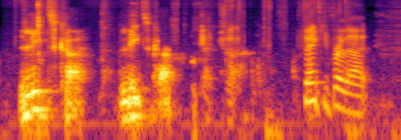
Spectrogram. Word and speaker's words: Liedtke: I don't wanna say your last name wrong. Is it Liedtke? How you say your last name? Liedtke.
